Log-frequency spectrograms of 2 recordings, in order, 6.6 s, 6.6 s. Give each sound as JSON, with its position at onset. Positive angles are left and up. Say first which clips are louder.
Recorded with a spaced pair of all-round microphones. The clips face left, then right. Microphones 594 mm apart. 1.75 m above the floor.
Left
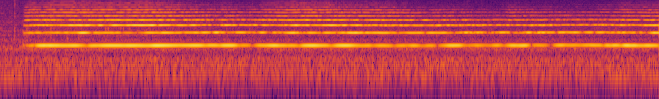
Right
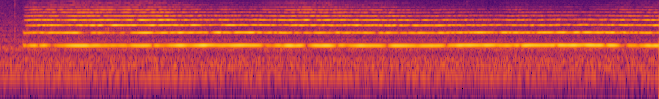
{"t": 0.2, "sound": "a trumpet", "louder": "left 7 dB", "side_deg": 50, "distance_m": 0.9}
